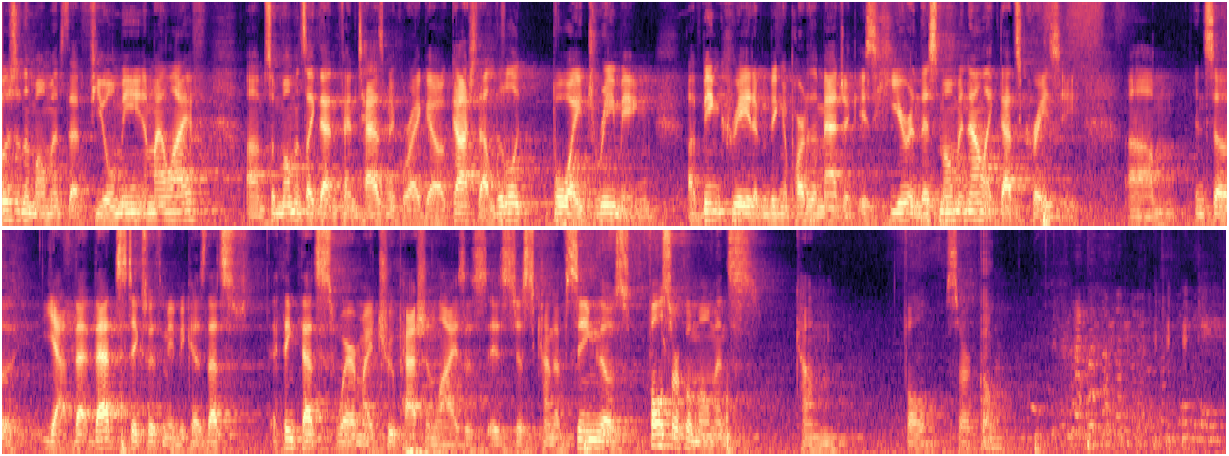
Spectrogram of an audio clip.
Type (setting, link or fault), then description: setting, live audience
